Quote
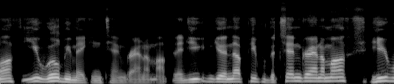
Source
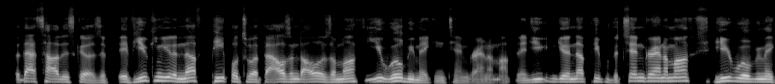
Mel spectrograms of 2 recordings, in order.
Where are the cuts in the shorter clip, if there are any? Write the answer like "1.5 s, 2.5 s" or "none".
none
